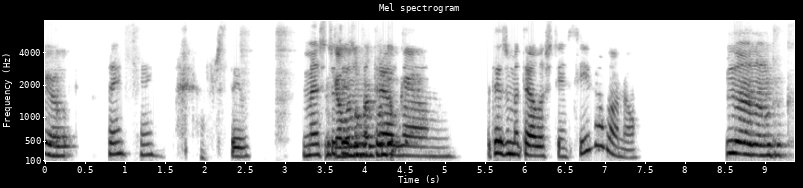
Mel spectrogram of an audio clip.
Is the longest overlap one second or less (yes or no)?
no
